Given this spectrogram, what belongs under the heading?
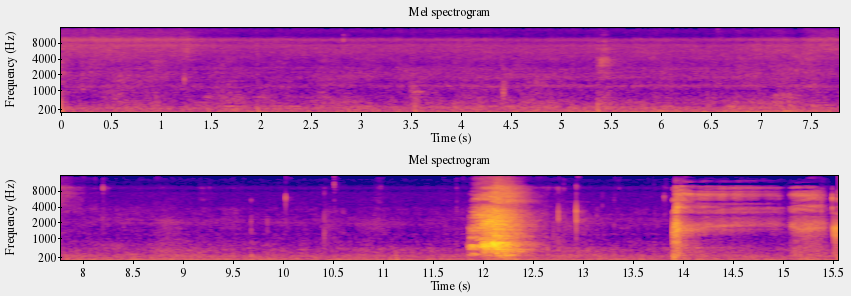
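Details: Single sharp sneeze burst in a quiet room from a young child playing with and eating banana, followed by a brief voice.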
